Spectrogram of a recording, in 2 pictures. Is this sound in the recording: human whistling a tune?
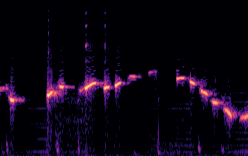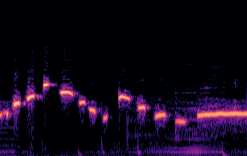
yes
